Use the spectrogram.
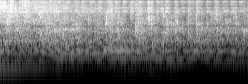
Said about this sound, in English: Once again, celebrate God with a good clap.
